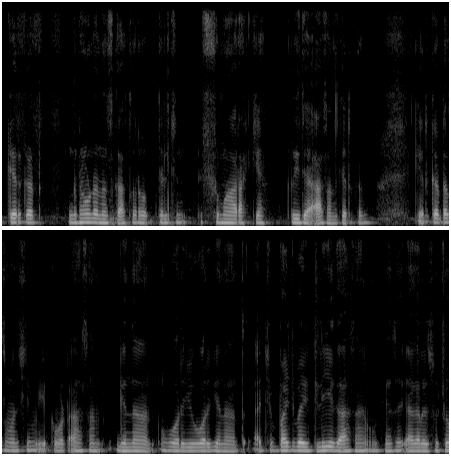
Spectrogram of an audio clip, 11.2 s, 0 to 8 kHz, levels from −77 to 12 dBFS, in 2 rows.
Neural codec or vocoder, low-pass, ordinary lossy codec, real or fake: none; none; none; real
